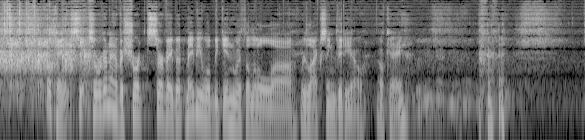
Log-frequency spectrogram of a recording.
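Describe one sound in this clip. An elderly man speaks calmly through a microphone in a large room.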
